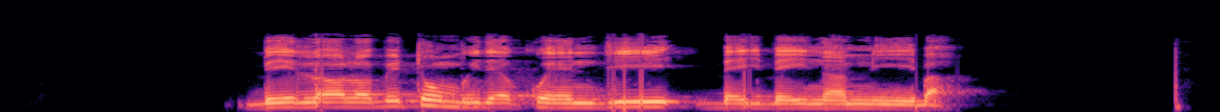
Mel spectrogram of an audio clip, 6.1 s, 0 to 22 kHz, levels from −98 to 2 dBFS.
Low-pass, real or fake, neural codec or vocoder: 7.2 kHz; real; none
